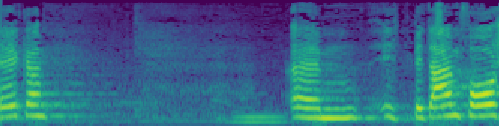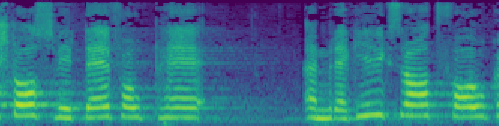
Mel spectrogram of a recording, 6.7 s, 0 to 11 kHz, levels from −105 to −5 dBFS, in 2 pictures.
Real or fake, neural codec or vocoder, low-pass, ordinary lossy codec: real; none; 9.9 kHz; none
